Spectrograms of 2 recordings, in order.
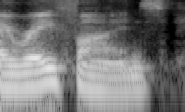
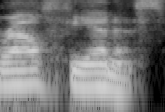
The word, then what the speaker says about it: Ralph Fiennes: movie, as played by Ray Fiennes. And a salute to all of you that still call him Ralph Fiennes. Because really, and L is silent.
